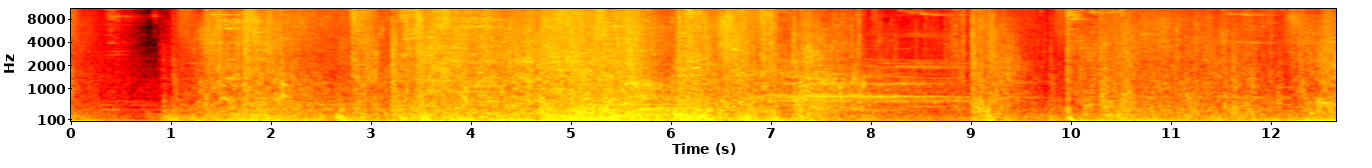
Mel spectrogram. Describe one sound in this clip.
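Magic spells blast, whoosh and crackle in a fast fight.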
